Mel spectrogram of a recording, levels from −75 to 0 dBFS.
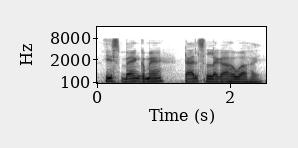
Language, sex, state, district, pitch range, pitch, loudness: Hindi, male, Jharkhand, Ranchi, 125-145 Hz, 135 Hz, -11 LUFS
